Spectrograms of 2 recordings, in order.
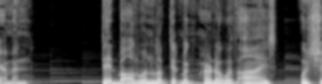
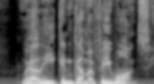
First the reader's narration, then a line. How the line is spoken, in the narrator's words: he said in a surly voice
